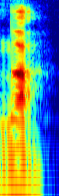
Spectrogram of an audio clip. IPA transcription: ŋ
